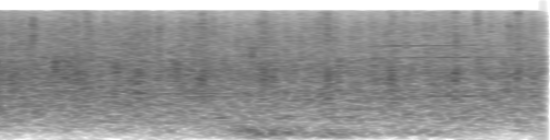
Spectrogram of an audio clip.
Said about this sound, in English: And I'll be interested to hear the applause that Solario gets here. And a nice wave to the crowd as she gets atop the award stand.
